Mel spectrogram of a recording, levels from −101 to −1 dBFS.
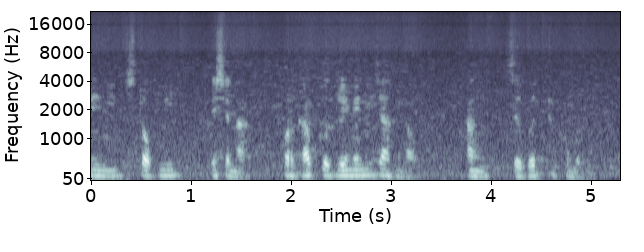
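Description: Noise suppressor artifacts run through the whole clip. The suppressor pulls down the room noise by about 20 dB, band by band, frame by frame. That noise sits only about 8 dB below the speech, so the processing works hard. The background sinks in the gaps and swells back under the speech.

Speech cut by the noise suppressor comes in five spans. The first runs from 0.0 to 0.91 s. The next runs from 1.2 to 1.6 s, then from 1.93 to 2.49 s, then from 2.76 to 3.31 s, and finally from 3.74 to 5.06 s. In each span the suppressor mistakes quiet speech for noise. It drops it by about 16 to 21 dB. Soft consonants and word endings go faint or vanish. The longest loss is roughly a second, in the last span.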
